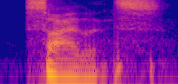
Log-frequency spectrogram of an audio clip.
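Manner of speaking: ordinary delivery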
